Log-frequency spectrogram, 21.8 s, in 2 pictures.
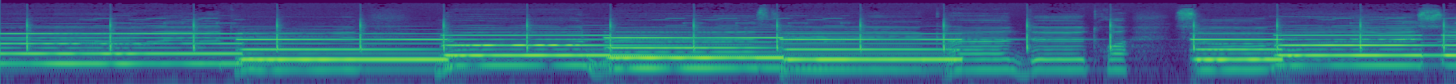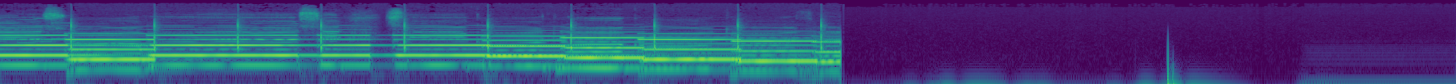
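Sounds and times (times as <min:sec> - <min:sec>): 
bass vocal part: 0:00.0 - 0:17.2.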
